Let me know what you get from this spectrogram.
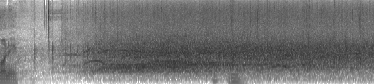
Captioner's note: audience cheering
